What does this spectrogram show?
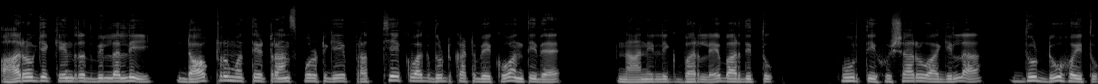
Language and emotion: Kannada, sad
